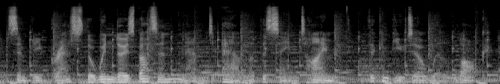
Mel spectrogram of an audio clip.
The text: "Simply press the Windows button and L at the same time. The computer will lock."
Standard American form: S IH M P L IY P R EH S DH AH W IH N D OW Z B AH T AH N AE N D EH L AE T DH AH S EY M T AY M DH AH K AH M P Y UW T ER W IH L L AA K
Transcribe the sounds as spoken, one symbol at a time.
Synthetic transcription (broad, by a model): S IH M P L IY P R EH S DH AH W IH N D OW Z B AH T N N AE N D EH L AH T DH AH S EY M T AY M DH AH K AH M P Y UW T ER W IH L L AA K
